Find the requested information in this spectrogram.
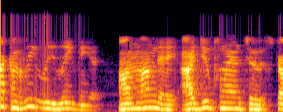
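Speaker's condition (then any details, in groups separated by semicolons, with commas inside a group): Multiple sclerosis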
